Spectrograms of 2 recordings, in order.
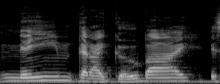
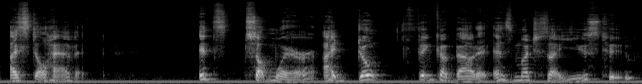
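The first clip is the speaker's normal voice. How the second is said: blubbering; 4 semitones higher, 3 dB quieter than usual. Real, not acted. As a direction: voice breaking, fighting back tears. Weird cut there.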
